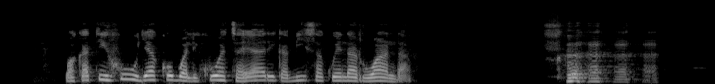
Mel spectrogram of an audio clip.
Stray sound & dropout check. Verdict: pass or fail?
fail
